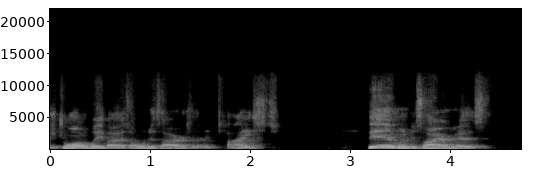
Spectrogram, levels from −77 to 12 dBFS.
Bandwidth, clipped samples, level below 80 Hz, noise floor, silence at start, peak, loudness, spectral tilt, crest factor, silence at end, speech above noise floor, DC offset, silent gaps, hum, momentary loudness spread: 12 kHz; under 0.1%; -60 dBFS; -80 dBFS; 0 s; -6 dBFS; -22 LUFS; -5.5 dB/octave; 16 dB; 0.35 s; 58 dB; under 0.1%; none; none; 16 LU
